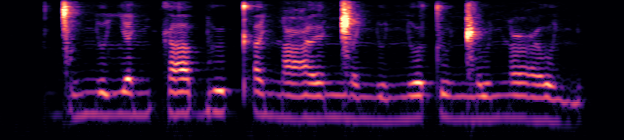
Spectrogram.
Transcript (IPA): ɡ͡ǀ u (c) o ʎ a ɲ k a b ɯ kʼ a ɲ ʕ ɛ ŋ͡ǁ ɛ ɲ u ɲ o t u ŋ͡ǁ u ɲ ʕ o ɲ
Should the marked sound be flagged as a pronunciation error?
yes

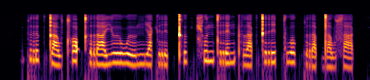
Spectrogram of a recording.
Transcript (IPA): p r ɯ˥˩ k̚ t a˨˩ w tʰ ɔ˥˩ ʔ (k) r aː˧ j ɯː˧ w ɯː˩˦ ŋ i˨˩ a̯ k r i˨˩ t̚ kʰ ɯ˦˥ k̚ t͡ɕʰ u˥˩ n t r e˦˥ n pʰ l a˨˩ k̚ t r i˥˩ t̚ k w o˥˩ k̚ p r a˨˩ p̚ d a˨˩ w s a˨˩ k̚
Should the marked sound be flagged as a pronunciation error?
yes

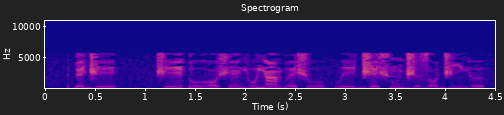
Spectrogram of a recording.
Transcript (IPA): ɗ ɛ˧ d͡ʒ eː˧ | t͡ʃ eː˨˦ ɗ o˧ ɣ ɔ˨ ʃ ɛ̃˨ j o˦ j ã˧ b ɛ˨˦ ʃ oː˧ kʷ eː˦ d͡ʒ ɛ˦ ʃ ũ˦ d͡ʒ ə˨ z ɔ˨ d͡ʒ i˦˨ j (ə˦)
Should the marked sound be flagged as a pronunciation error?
no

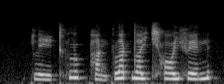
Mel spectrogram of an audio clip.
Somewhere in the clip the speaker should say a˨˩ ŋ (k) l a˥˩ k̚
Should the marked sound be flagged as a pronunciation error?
no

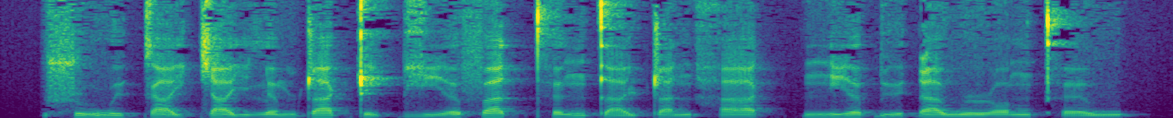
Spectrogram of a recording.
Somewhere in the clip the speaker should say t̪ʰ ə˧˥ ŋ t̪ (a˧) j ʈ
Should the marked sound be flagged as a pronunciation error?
yes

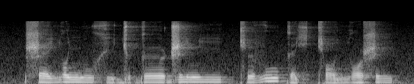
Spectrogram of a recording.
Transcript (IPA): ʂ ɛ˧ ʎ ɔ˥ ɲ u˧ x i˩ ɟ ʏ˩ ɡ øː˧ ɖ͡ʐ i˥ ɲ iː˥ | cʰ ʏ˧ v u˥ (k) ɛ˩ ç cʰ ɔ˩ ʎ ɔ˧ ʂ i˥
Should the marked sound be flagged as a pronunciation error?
no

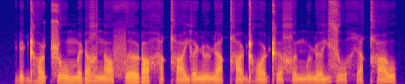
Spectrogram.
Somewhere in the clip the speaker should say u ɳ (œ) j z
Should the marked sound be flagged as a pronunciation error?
no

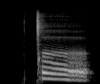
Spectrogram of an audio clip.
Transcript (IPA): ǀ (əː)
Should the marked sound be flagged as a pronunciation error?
no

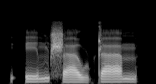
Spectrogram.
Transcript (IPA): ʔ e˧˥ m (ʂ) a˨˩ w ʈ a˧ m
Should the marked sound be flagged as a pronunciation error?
no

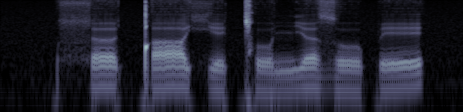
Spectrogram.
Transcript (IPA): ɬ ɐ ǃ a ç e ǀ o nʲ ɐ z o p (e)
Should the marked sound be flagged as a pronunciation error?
no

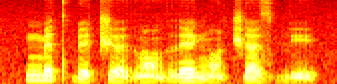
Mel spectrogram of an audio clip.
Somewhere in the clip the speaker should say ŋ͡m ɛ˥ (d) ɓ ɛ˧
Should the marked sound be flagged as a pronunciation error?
yes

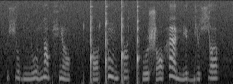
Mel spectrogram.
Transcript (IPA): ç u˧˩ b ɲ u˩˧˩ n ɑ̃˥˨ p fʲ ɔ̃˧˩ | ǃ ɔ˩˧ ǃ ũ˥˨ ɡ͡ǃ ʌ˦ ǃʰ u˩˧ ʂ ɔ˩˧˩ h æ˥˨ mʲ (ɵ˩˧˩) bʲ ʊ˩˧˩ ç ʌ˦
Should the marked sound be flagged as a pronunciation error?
yes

